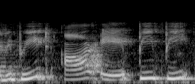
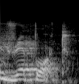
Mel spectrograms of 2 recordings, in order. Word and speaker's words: rapport: I repeat, rapport. लोग usually इसे pronounce करते हैं रेपोर्ट. I repeat, रेपोर्ट. बट इसकी correct pronunciation is रेपो. I repeat, it इज रेपो.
